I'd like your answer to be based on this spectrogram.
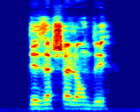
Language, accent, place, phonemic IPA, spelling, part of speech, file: French, France, Lyon, /de.za.ʃa.lɑ̃.de/, désachalander, verb, LL-Q150 (fra)-désachalander.wav
- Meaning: to take away the customers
